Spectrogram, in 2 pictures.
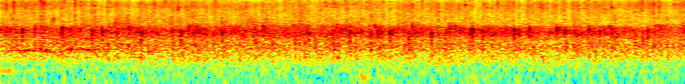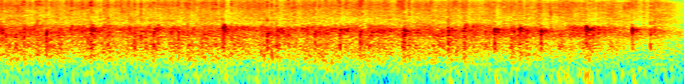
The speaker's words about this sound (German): wir dürfen ihnen auch mal einen Applaus geben, auch für diese Folie.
